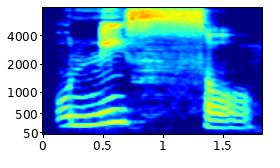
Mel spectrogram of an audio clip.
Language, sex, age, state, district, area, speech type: Punjabi, female, 45-60, Punjab, Tarn Taran, urban, spontaneous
